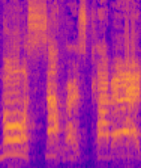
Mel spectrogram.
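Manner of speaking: bellowing shout at full volume. Voicing a captive orc bellowing to his allies: bellowing as loud as possible. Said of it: "he then bellows as loud as he possibly can".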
